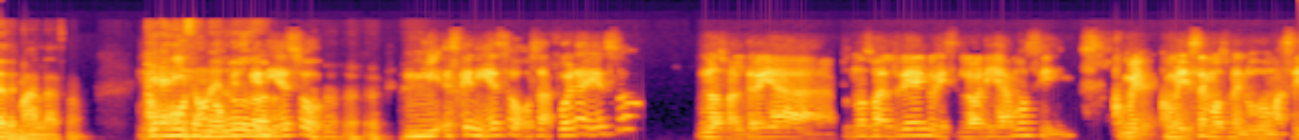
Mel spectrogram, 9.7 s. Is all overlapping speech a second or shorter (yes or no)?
no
